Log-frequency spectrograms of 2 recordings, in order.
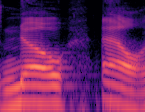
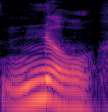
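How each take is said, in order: First: The vowels are split into two syllables. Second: The vowels merge into one syllable. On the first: The speaker calls it right. "the diphthong is split out so that we have two actual pronunciations" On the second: The speaker calls it wrong. "instead of just"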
